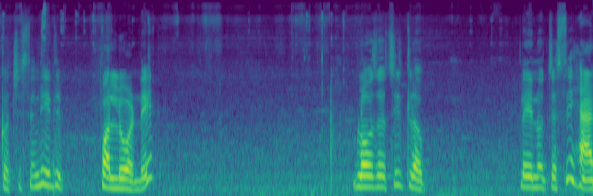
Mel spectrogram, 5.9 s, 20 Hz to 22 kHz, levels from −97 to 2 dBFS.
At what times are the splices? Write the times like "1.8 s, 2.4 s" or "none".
none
